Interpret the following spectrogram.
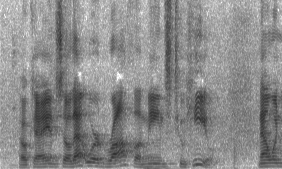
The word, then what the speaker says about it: Rapha: to heal it's the transliteration and we would pronounce it Rafa that's where we get Jehovah Rapha from the Lord my healer okay and so that word Rafa means to heal now when you break that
